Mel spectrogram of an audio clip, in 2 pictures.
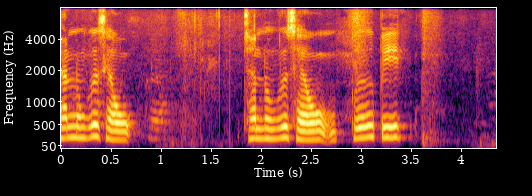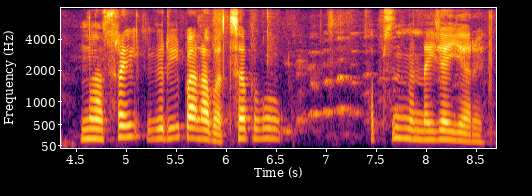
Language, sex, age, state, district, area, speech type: Bodo, female, 45-60, Assam, Kokrajhar, urban, spontaneous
